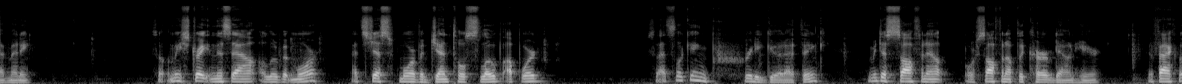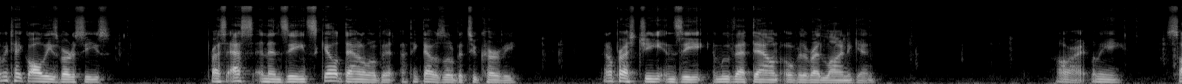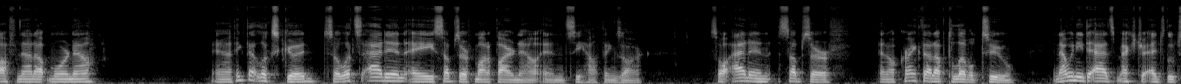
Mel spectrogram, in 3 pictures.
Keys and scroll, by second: 0.8 g, 5.4 Tab, 8.3 g, 11.3 b, 13.9 s, 14.1 z, 17.2 g, 17.3 z, 21.8 g, 23.4 Tab, 24.0 g, 24.5 Tab, 35.2 Tab.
